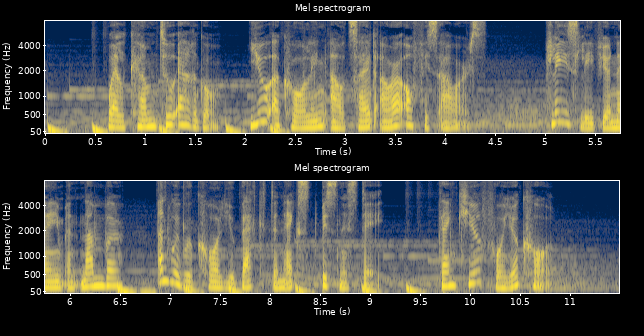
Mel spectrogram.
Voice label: Telefonansage Englisch; ERGO

